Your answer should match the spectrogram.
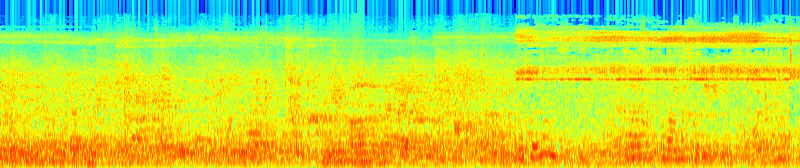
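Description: Indistinct chatter of many people talking at once in a large indoor hall. About six and a half seconds in, a steady high-pitched whine comes in and holds.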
